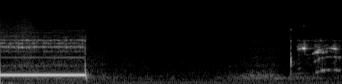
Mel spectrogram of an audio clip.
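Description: A mobile phone call rings out through a telephone line, one long steady ringback tone that cuts off, followed by quiet line noise and a few faint electronic tones at the end.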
